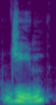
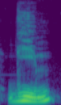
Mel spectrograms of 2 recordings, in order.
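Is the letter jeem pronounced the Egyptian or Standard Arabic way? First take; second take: Standard Arabic; Egyptian. First: The letter is pronounced the Standard Arabic way. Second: The letter is pronounced the Egyptian way. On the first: The speaker calls it right. "لا تطلع جيم" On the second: The speaker calls it wrong. "الحروف المصرية بتاعتنا الجيم مثلا ما ينفعش تطلع جيم"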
